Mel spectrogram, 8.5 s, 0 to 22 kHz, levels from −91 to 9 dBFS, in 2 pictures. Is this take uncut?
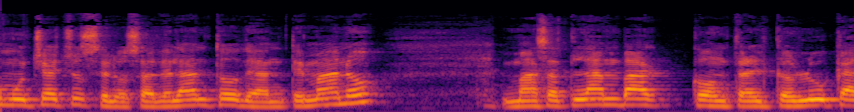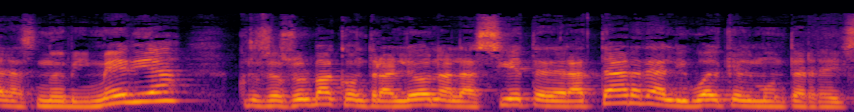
yes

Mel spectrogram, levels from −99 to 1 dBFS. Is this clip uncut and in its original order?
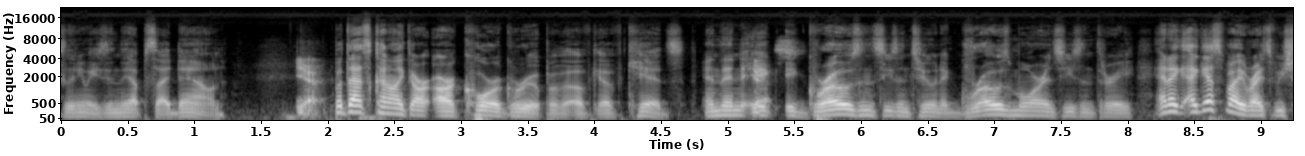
no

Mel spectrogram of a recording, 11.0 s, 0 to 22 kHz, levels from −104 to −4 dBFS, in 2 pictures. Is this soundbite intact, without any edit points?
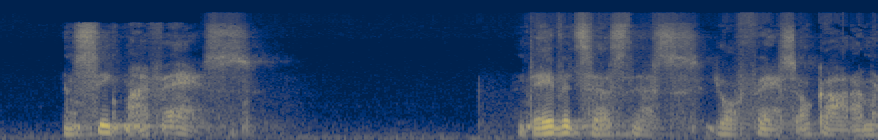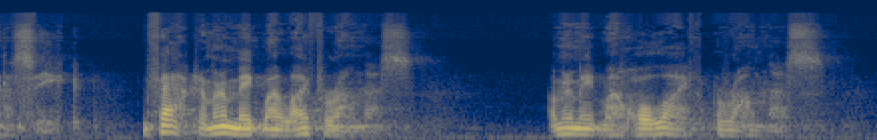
yes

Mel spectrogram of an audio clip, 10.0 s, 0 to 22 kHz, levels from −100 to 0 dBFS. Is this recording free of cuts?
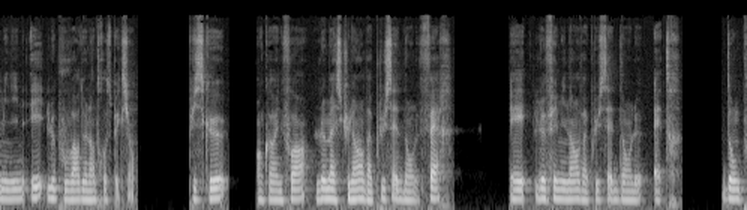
yes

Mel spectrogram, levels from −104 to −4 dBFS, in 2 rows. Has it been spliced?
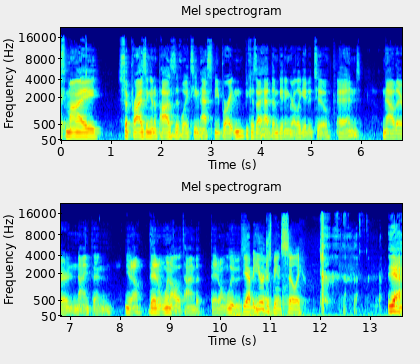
no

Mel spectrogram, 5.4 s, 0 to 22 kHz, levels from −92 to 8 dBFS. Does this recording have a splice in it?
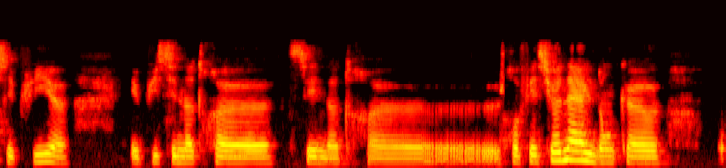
yes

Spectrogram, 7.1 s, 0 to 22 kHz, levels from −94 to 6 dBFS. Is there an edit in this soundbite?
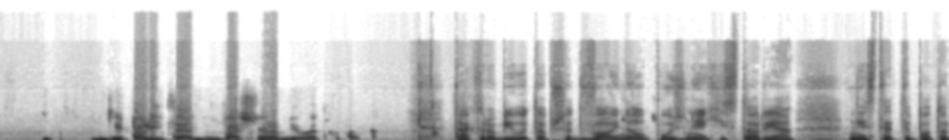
no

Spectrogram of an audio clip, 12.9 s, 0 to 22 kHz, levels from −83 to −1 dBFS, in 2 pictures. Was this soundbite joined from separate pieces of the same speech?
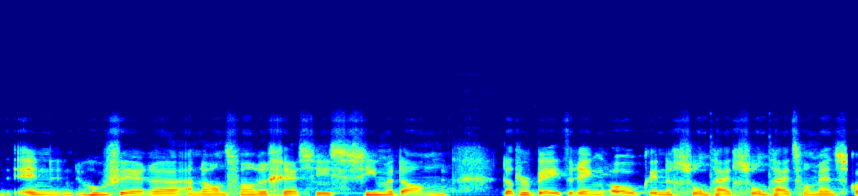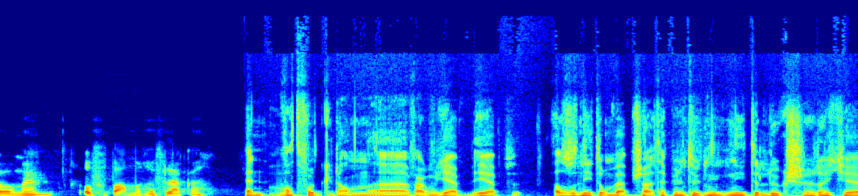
yes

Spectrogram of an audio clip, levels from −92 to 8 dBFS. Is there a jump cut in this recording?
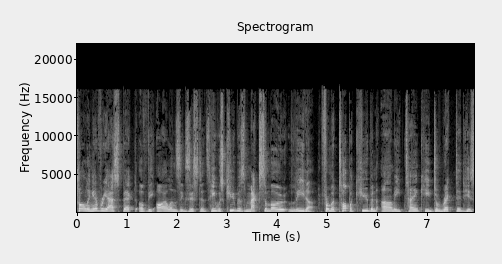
yes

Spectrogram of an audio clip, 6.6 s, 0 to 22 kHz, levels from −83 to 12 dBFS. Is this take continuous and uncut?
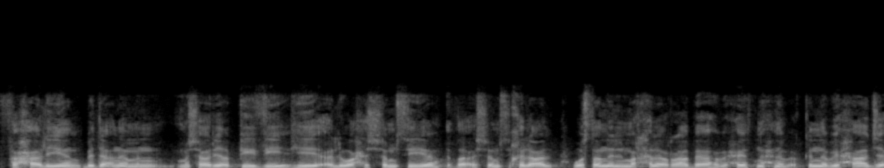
no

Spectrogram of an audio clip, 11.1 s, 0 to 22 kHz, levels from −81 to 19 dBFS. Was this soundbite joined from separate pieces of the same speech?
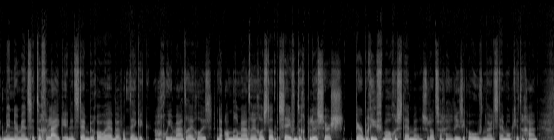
yes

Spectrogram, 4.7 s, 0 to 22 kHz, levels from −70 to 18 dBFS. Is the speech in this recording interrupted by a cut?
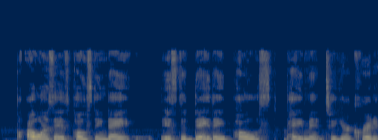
yes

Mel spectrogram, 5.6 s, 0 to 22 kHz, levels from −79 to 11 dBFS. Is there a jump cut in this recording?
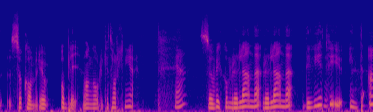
yes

